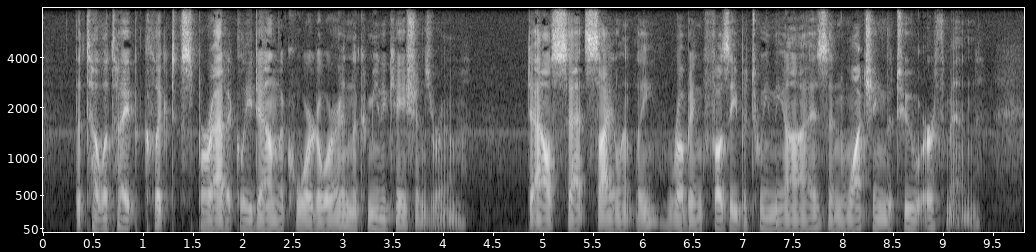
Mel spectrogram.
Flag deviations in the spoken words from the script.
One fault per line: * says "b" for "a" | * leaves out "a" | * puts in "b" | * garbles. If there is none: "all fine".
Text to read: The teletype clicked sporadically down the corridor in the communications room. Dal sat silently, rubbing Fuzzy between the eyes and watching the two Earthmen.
all fine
